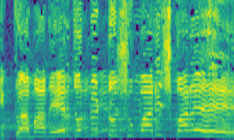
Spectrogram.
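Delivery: desperate, high, loud pleading call.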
